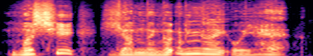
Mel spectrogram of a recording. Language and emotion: Manipuri, surprised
